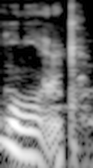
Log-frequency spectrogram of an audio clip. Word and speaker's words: ENIAC: I do know it's pronounced ENIAC.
